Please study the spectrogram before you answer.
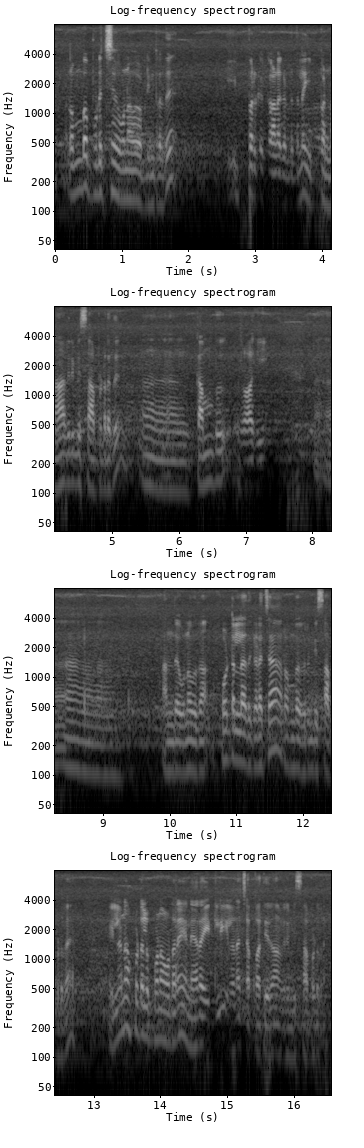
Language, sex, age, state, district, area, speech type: Tamil, male, 30-45, Tamil Nadu, Thanjavur, rural, spontaneous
